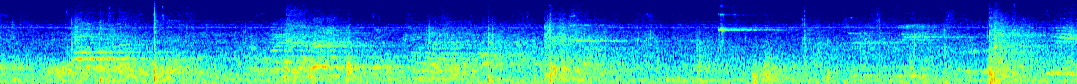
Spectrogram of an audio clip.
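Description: Tennis balls being hit with rackets and bouncing on an indoor court: several sharp knocks at irregular intervals, the loudest about a second and a half in. Children's voices and chatter carry on underneath, in a large echoing hall.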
